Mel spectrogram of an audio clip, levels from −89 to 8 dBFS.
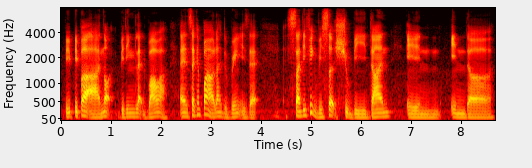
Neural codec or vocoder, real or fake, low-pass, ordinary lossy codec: none; real; none; none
